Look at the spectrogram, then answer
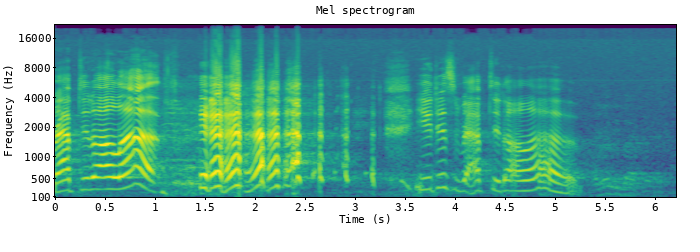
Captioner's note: laughs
